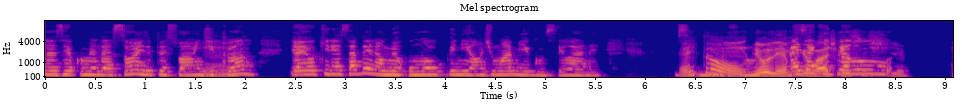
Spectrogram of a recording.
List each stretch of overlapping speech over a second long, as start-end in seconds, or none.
6.3-8.5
